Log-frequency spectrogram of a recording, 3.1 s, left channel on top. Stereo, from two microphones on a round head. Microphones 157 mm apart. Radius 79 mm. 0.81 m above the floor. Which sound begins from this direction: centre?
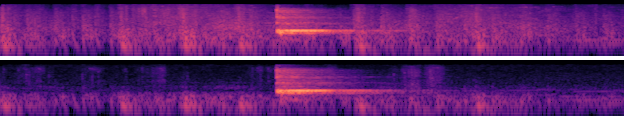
A cowbell, at 1.4 s.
